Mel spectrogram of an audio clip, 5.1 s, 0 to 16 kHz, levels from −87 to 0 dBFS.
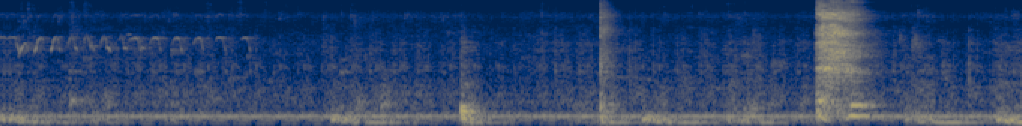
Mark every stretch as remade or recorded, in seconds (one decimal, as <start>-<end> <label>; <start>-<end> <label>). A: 0.0-5.1 recorded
